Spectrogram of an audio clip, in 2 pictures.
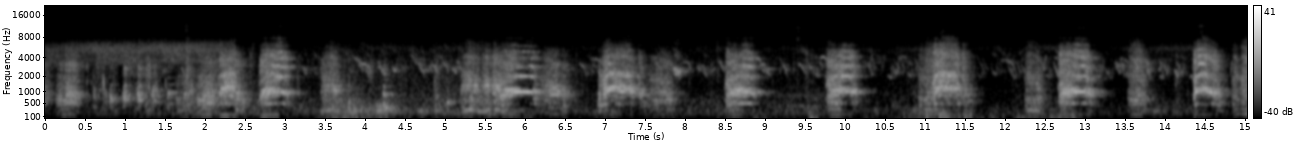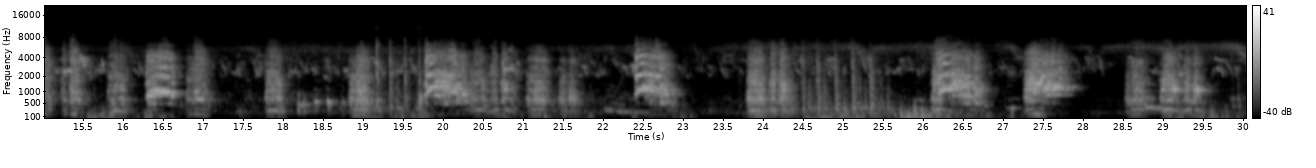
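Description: A flock of domestic geese honking over and over, many loud calls overlapping at irregular intervals.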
